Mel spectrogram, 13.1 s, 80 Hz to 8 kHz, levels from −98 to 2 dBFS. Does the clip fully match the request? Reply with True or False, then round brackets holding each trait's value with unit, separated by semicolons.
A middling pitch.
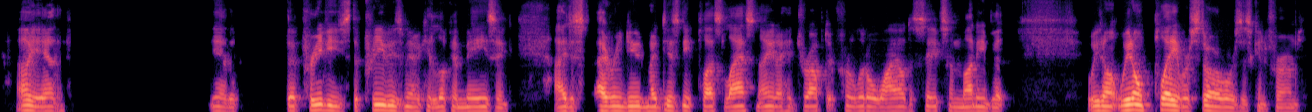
False (115 Hz)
